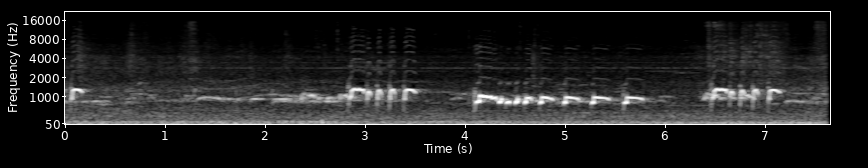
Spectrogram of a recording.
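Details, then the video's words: Duet of two zebra doves, one local and one cemani: soft warbling coos lead into three bursts of quick stuttering notes, each phrase ending in a drawn-out tone. "Duet Perkutut irama, Lokal Vs Cemani"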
